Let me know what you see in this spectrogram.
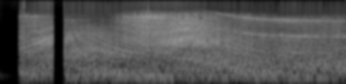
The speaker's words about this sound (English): Fly on, fly on. Oh wait, I got I got an airplane sound effect now.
